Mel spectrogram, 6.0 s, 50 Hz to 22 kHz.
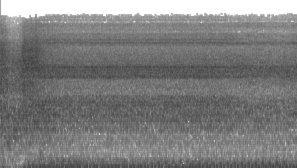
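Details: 1987 Chevrolet Camaro IROC-Z revived after long sitting, good fuel pressure, low battery, started on squirted fuel: catches into low, lumpy pulse about three and a half per second; rough running, injectors suspected.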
